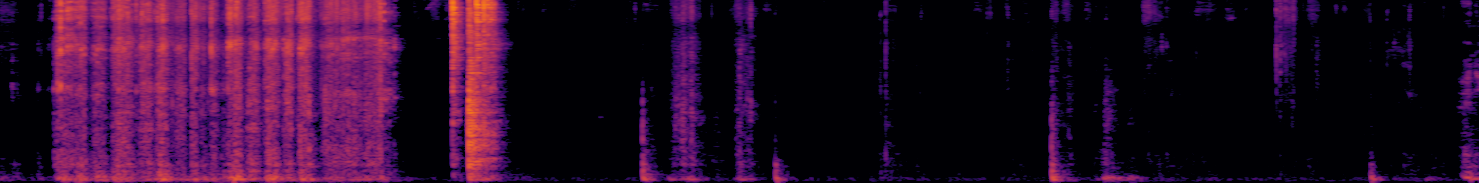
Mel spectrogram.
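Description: A knife saws through a crusty, cooled rye sourdough loaf, producing a loud, rough scraping burst for several seconds, then a sharp crack followed by scattered soft knocks and rustles of handling the bread.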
